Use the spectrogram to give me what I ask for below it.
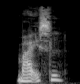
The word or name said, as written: mejsel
